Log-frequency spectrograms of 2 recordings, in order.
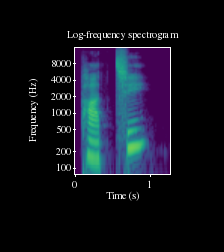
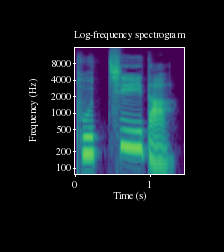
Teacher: the final consonant 티읕 is combined with 이 to make a 치 sound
